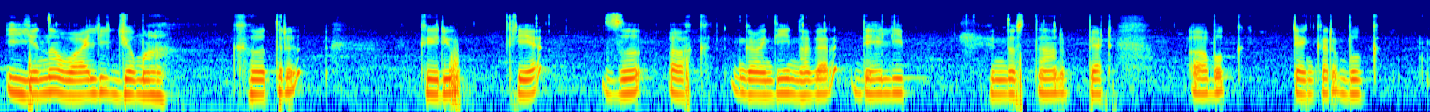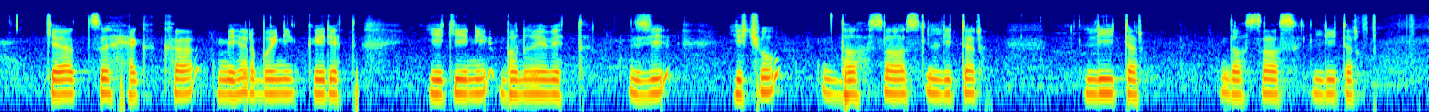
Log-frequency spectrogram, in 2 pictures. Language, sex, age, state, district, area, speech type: Kashmiri, male, 30-45, Jammu and Kashmir, Bandipora, rural, read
